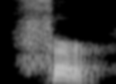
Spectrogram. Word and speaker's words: for: We hear four pronounces fur fur because it's not a stressed word. For that for that not for that, but fur. Use the er sound like burger.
